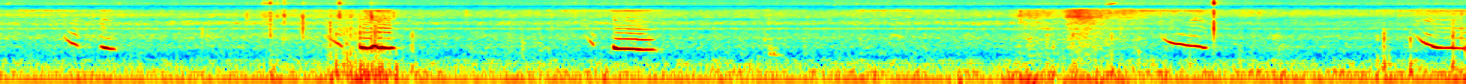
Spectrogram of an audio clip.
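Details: Sleeping British Shorthair cat, worn out from a full day of play, snores with faint nasal whistles sliding downward roughly every two seconds, plus a few light rustles and clicks against a quiet room hum.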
